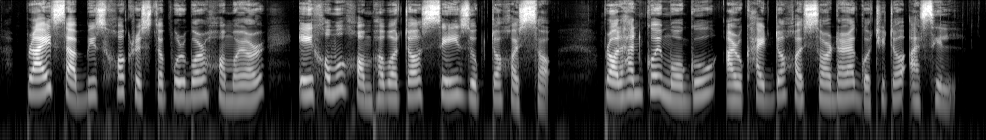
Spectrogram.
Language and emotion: Assamese, neutral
